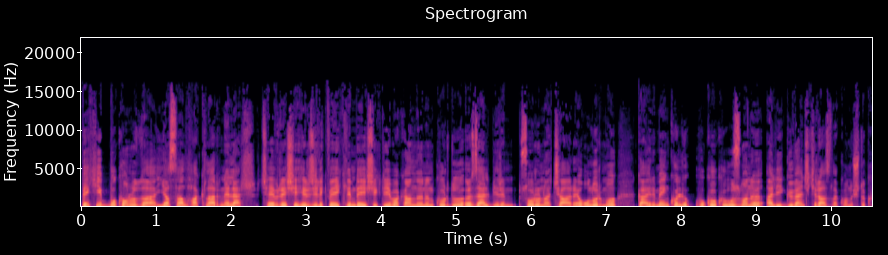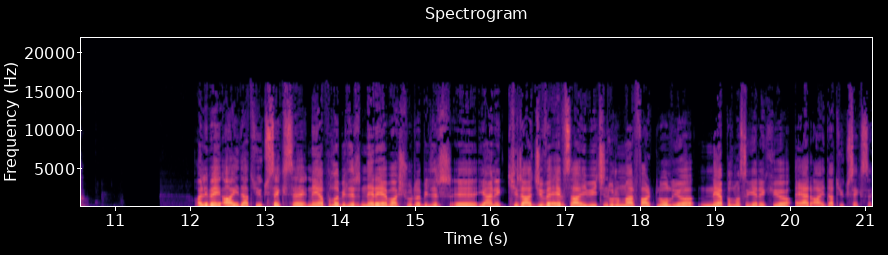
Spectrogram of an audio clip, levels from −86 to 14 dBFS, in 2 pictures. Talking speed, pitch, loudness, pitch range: 140 wpm, 120 Hz, -15 LUFS, 105-145 Hz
